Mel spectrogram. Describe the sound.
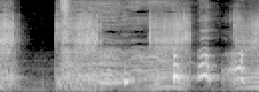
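A man's voice imitates a disposable camera shutter with a few short, clipped mouth clicks and breathy bursts separated by brief gaps.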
